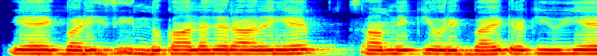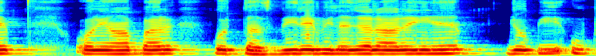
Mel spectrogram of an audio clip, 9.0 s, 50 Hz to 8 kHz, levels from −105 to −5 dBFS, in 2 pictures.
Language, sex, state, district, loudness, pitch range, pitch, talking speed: Hindi, male, Rajasthan, Nagaur, -14 LUFS, 190-200 Hz, 195 Hz, 205 wpm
